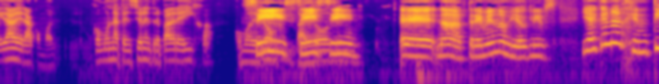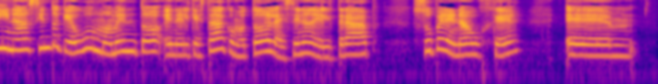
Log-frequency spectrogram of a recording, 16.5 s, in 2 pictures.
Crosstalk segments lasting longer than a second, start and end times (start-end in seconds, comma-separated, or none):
3.0-4.3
